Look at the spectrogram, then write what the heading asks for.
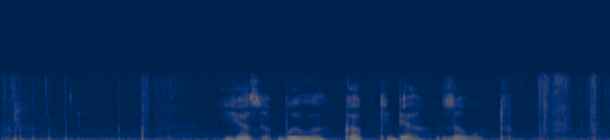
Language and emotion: Russian, sad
